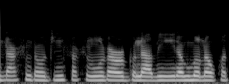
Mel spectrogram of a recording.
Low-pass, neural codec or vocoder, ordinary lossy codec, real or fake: 5.4 kHz; autoencoder, 22.05 kHz, a latent of 192 numbers a frame, VITS, trained on many speakers; none; fake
